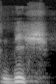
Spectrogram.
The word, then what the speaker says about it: niche: to go find your niche. And she goes, Carol, it's niche. I go, no, it niche, it rhymes with, and she goes, Carol, that's enough. I was going to say ditch, but I don't know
